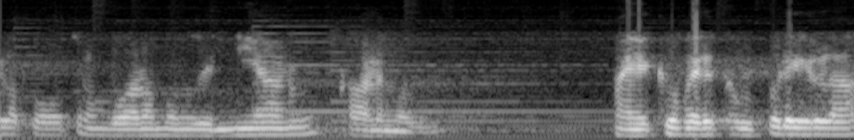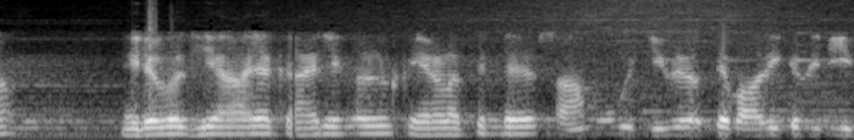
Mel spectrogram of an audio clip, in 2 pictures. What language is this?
Malayalam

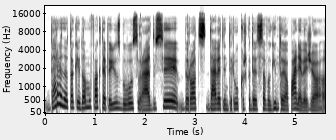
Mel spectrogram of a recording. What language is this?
Lithuanian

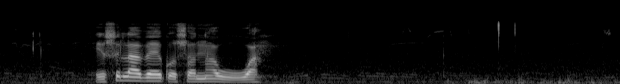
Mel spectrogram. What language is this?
Tsonga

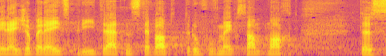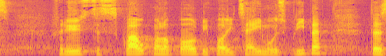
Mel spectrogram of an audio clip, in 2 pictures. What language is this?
Swiss German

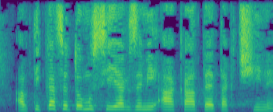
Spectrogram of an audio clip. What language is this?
Czech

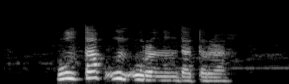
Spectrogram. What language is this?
Bashkir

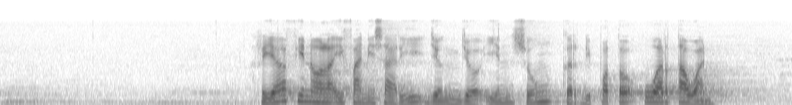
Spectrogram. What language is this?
Sundanese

